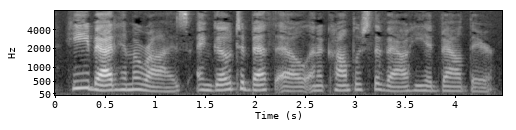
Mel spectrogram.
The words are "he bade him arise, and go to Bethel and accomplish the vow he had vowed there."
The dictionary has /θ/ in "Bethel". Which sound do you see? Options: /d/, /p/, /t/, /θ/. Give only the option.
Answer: /θ/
